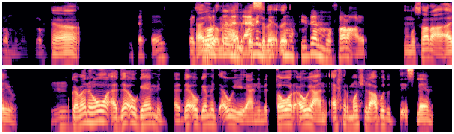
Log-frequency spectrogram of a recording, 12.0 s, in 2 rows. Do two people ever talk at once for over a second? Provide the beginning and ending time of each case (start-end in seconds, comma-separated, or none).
2.6-3.8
